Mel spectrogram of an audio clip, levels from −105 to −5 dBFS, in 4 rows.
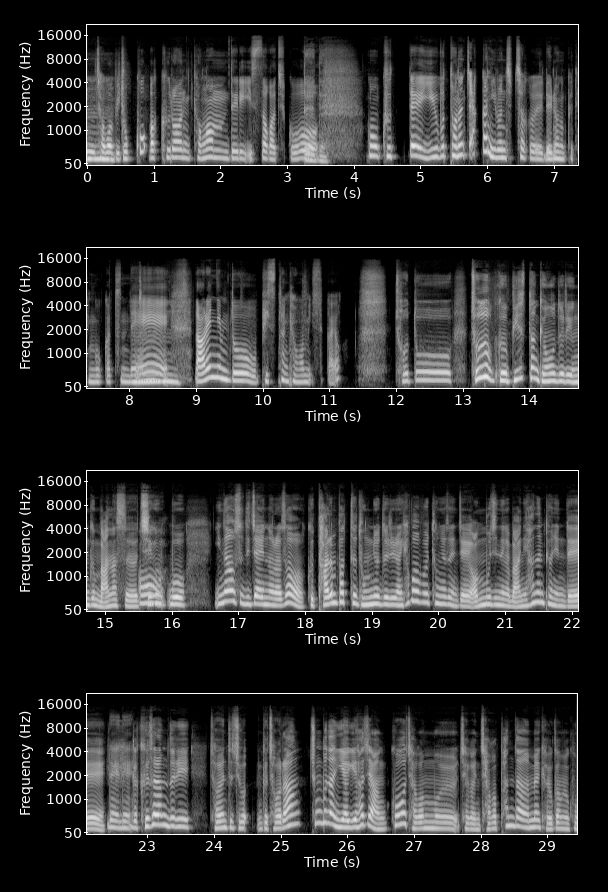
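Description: A speech recording, with nothing technically wrong with it.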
